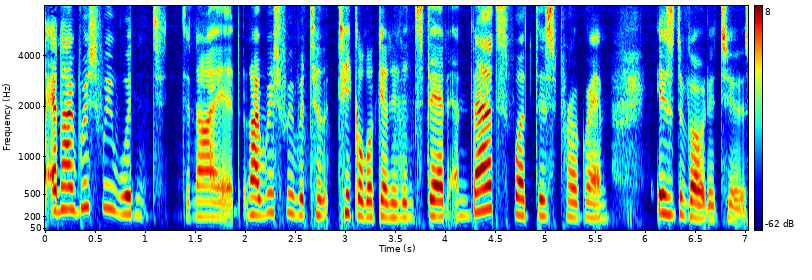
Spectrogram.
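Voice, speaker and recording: A woman's voice: medium pitch, gravelly, darkish tone, dry recording. A woman hosting a talk radio show, speaking in a casual, earnest, chatty way with fillers and small laughs.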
